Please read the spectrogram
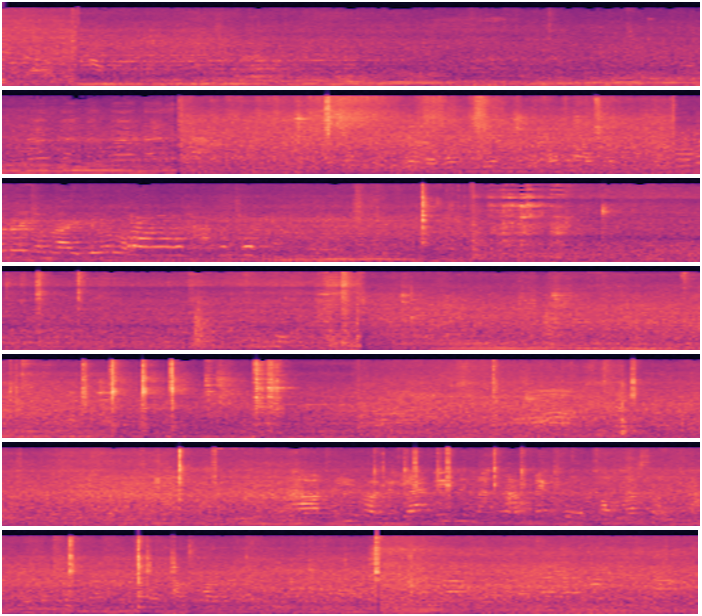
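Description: Busy street-food stall ambience: people talking in the background over steady traffic noise, with scattered sharp clinks of a metal ladle and utensils against steel pots and bowls.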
